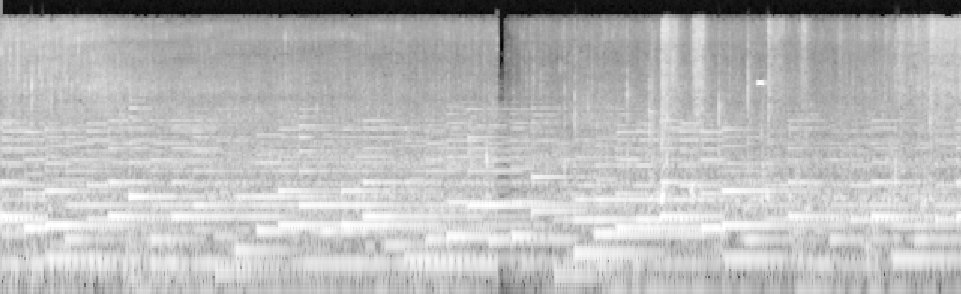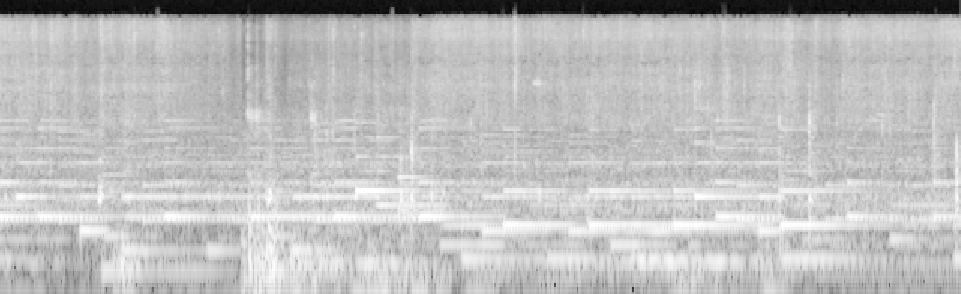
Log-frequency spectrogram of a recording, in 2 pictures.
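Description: An egg fries in a pan while Maggi goreng is being made, giving a continuous close sizzle and crackle with stirring and clatter mixed in, and occasional brief talk over it.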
